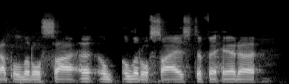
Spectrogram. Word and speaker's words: Ferreira: Do you pronounce none of the R's as R's or one of them as R? – You pronounce the second batch as R's. – So Ferreira. – Yeah, Ferreira.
